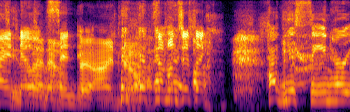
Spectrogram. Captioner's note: laughs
